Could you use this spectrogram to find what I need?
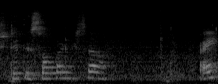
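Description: A woman speaks softly up close.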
